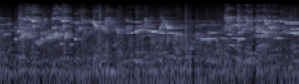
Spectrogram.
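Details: Song of the white-rumped shama: short bursts of high warbling and sliding whistles separated by brief gaps, some notes rising steeply, others dropping.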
